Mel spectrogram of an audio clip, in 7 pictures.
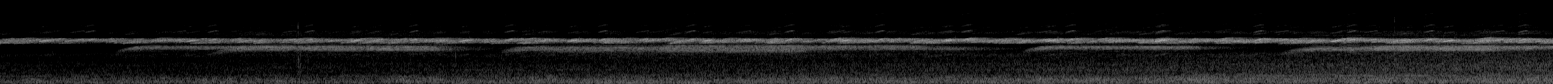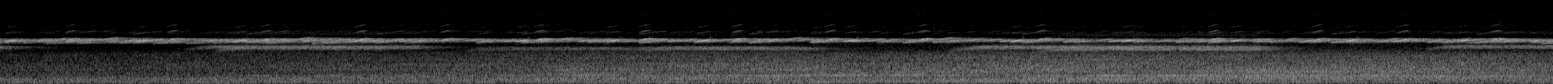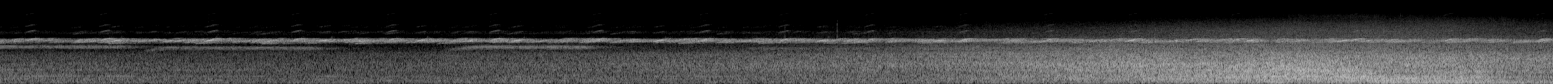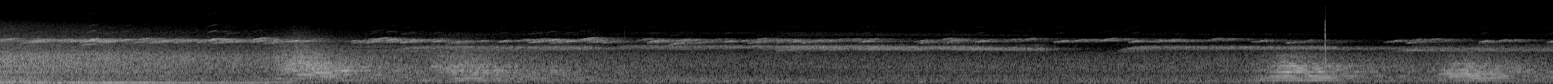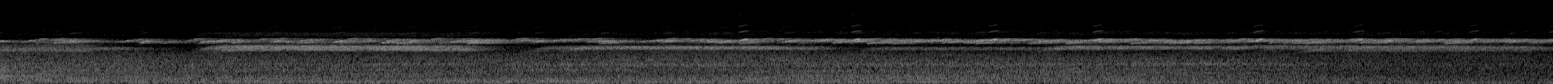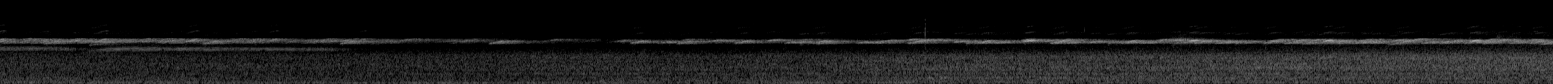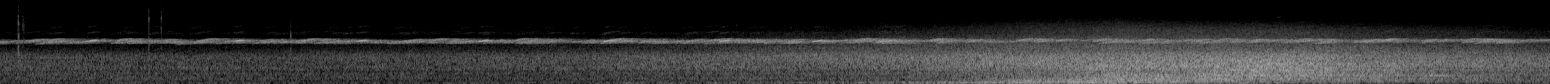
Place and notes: Downe, NJ, USA - toad road
roadside recording featuring spring peepers and Fowler's toads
